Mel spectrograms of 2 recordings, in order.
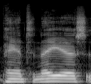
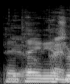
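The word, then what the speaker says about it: Pantaenus: Pantaneus. Is that how you say it? Pantaneus or what? – Yeah.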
